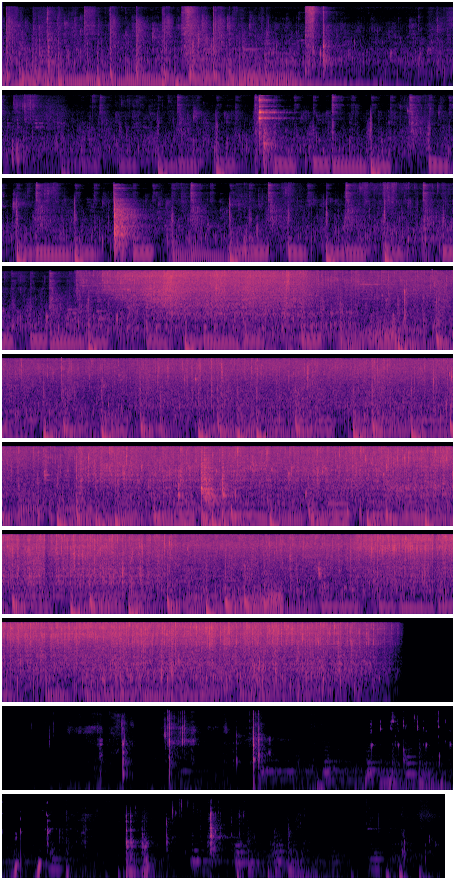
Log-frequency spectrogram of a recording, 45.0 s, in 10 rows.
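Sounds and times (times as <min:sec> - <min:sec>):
tableware clinking: 0:07.0 - 0:07.5, 0:24.3 - 0:25.0
pancake sizzling in hot oil: 0:14.4 - 0:35.6
liquid pouring into shot glass: 0:39.7 - 0:41.4.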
